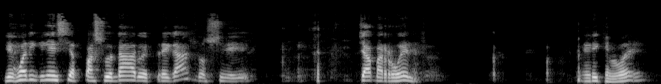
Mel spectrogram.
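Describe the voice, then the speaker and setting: A male evangelist preaching a sermon, speaking straight to young listeners and building to forceful, near-shouted exhortation. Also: fairly high pitch, measured pace. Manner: addresses listeners directly as young people.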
